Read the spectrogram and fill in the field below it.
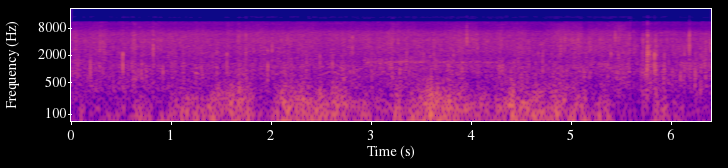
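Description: Wind blows outdoors, gusting and rumbling.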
